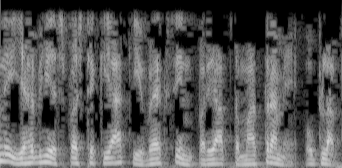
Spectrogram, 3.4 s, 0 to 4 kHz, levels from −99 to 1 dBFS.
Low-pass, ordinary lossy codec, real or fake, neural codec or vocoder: 3.6 kHz; none; real; none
